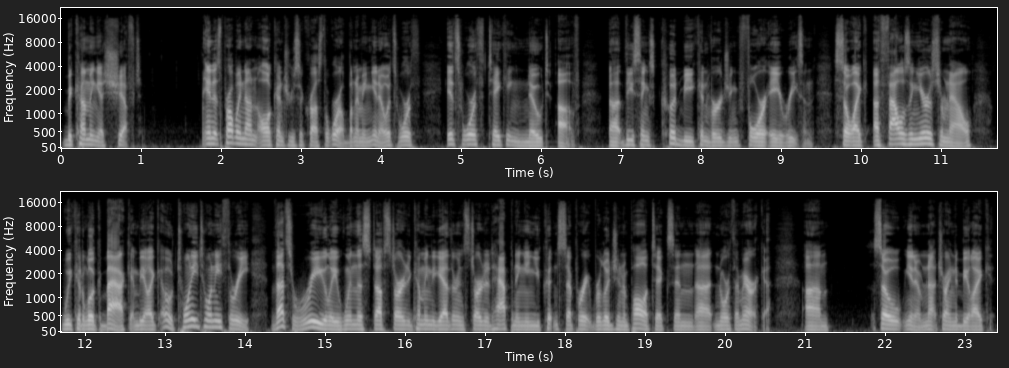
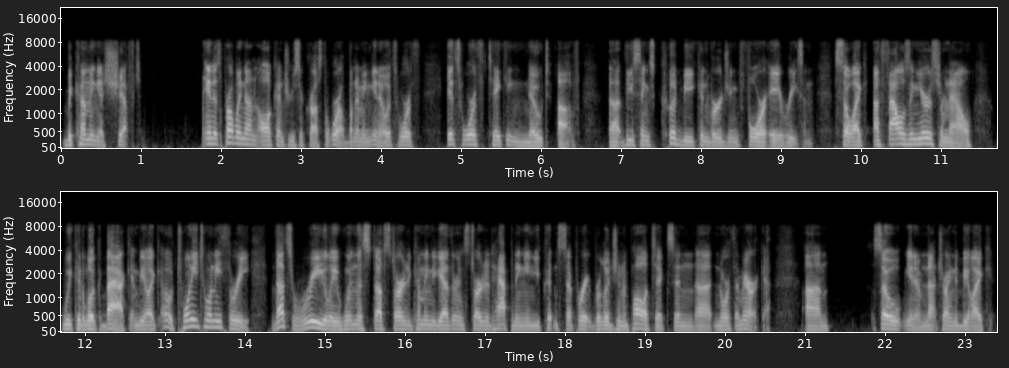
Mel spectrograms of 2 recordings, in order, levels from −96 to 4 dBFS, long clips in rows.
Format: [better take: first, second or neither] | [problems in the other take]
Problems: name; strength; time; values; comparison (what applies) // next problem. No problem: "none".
first | garbled, watery; badly; nothing above 8 kHz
